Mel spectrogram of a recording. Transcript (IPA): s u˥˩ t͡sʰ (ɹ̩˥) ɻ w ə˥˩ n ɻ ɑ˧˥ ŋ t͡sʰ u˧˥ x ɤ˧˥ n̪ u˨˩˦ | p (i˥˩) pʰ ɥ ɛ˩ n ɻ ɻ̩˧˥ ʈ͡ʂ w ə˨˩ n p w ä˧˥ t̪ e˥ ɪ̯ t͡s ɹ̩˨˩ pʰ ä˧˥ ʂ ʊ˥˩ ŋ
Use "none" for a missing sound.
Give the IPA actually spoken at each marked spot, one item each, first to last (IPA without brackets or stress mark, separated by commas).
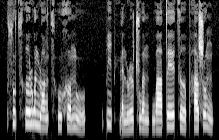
ɹ̩˥, i˥˩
